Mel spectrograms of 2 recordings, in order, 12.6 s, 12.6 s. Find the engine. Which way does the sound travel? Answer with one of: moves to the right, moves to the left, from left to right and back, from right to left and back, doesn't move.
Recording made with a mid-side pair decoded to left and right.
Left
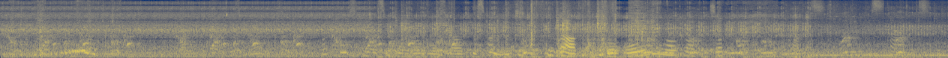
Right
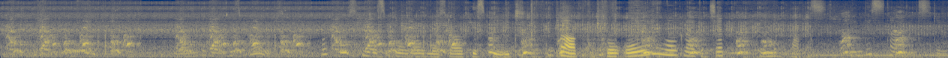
doesn't move.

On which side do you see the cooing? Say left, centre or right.
left.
